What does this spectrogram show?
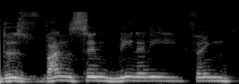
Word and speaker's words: Vansind: Vansind, yeah.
